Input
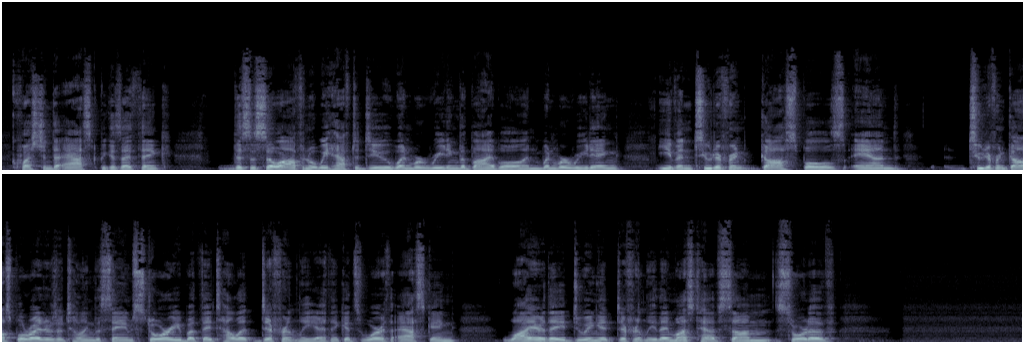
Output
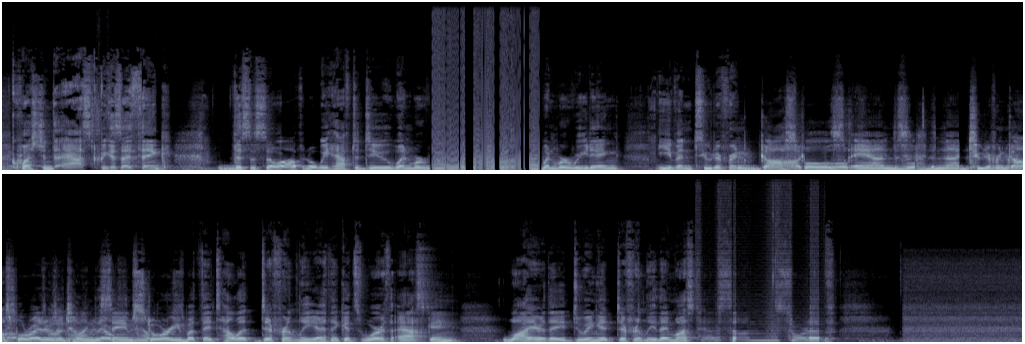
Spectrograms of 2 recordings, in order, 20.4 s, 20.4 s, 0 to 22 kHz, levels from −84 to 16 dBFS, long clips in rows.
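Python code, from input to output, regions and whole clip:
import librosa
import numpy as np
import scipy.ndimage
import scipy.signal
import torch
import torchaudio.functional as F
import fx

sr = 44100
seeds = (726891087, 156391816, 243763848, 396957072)

y = fx.chain(x, sr, fx.highpass(hz=56.0, slope=12),
    fx.differentiator(),
    fx.env_flatten(amount_pct=70), at=(0.52, 1.55))
y = fx.chain(y, sr, fx.spec_expand(power=1.5),
    fx.peak_eq(hz=550.0, db=14.5, octaves=0.52), at=(2.8, 3.2))
y = fx.chain(y, sr, fx.tone_stack(knobs='10-0-1'),
    fx.notch(hz=1500.0, q=7.4),
    fx.quant_companded(bits=2), at=(4.28, 5.41))
y = fx.chain(y, sr, fx.reverse_delay(ms=441, wet_db=-13.5),
    fx.lowpass(hz=4200.0, slope=12),
    fx.env_flatten(amount_pct=70), at=(7.37, 12.13))
y = fx.chain(y, sr, fx.lowpass(hz=2900.0, slope=6),
    fx.room_flutter(wall_m=7.6, rt60_s=0.3), at=(14.25, 15.43))
y = fx.chain(y, sr, fx.zero_step(step_db=-30.0),
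    fx.robotise(hz=298.0),
    fx.level_steps(step_db=20), at=(17.15, 18.45))
y = fx.rider(y, sr, range_db=10, speed_s=0.5)
y = fx.low_shelf(y, sr, hz=150.0, db=-4.0)
y = fx.band_squash(y, sr, depth_pct=70)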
